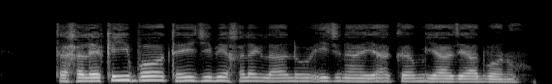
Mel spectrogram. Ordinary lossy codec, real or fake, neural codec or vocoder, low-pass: MP3, 32 kbps; fake; codec, 16 kHz, 0.9 kbps, LongCat-Audio-Codec; 7.2 kHz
